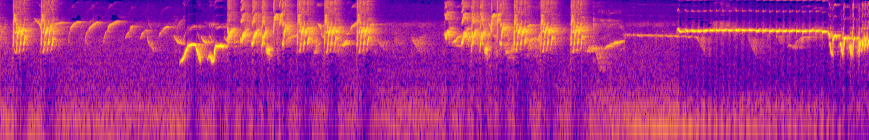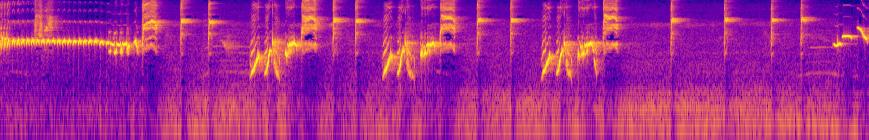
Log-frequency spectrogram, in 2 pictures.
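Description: A songbird sings loud, varied phrases of whistles, trills and chirps close by.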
